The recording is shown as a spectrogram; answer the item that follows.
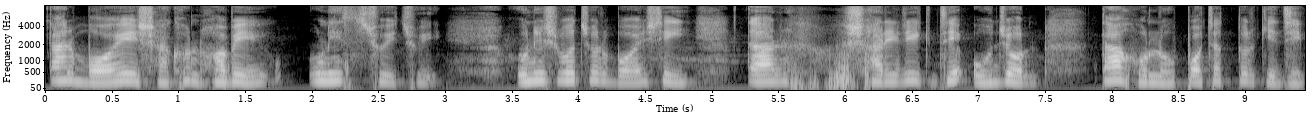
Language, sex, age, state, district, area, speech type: Bengali, female, 18-30, West Bengal, Nadia, rural, spontaneous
